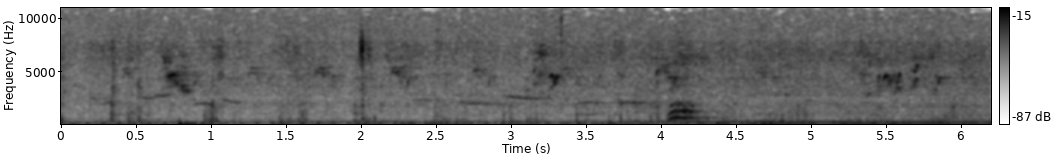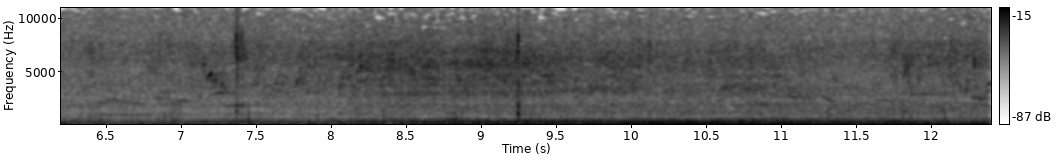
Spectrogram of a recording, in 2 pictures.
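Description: Small birds chirping in short, scattered calls, over footsteps on a paved lane. A low rumble grows louder over the last few seconds.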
